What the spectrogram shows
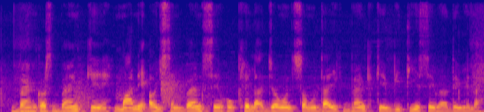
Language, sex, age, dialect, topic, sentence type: Bhojpuri, male, 18-24, Southern / Standard, banking, statement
